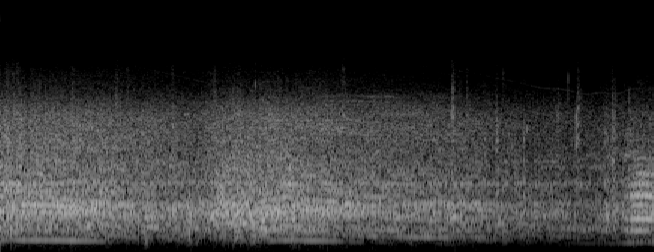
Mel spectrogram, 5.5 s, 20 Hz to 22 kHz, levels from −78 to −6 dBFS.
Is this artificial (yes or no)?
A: no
